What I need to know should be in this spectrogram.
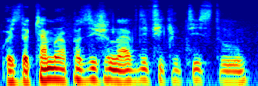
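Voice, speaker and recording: A middle-aged Swiss man with a French accent giving live commentary on a race, halting and full of fillers. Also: low voice, little pitch movement, slightly rough. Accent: French-speaking Swiss. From Switzerland. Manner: halting, many fillers and restarts.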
